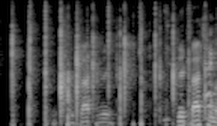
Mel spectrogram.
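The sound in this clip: A brief burst of hand claps from a few people, sharp and uneven, gives way to people talking over the last part.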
